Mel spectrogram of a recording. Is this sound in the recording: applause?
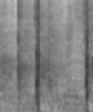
yes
